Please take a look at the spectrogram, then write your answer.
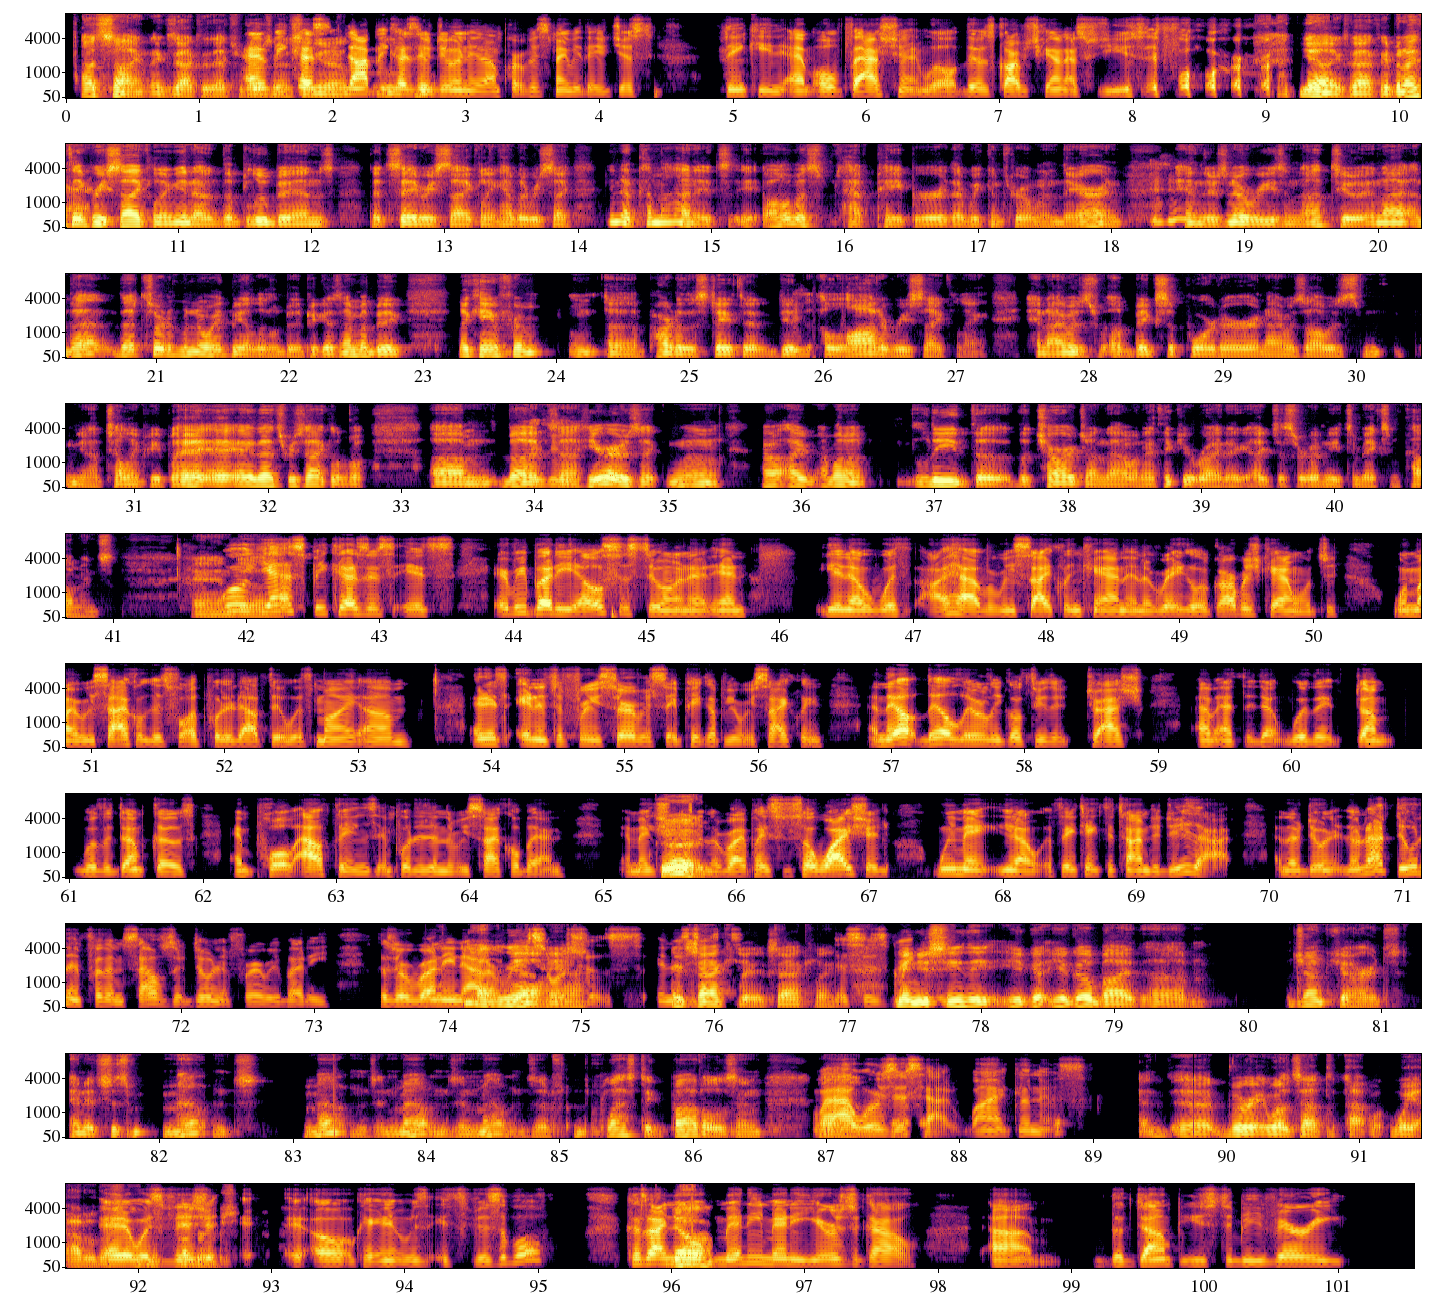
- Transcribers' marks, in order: tapping; other background noise; other noise; laughing while speaking: "it for"
- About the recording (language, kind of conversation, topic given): English, unstructured, What are some simple ways individuals can make a positive impact on the environment every day?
